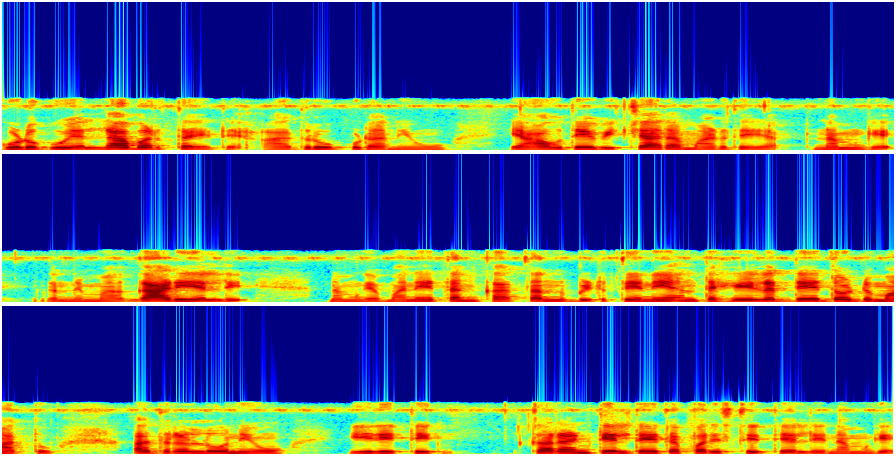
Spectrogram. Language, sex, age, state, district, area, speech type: Kannada, female, 30-45, Karnataka, Shimoga, rural, spontaneous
